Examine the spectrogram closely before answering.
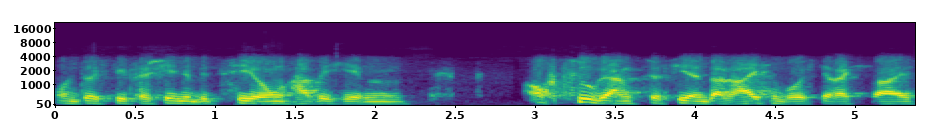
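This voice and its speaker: At a moderate pace, a man talks with very even loudness. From Germany. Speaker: race volunteer director. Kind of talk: interview. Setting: phone call.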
